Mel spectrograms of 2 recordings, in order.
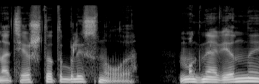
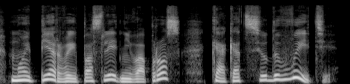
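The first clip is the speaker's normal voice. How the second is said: higher, biting sarcastic question; 7 semitones higher than usual. Acted. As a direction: needle him with sarcasm. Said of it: "язвительно сказала она".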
